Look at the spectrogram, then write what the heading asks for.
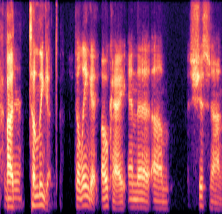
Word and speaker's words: Tlingit: So the tribes, though, are the Tinlet, I believe it's pronounced, and the Shishiman, maybe. Does that sound familiar? Tlingit.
